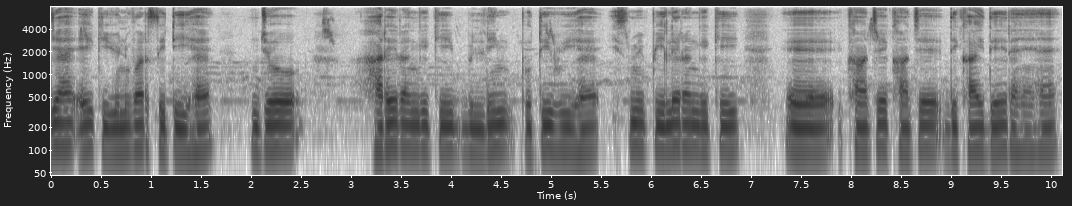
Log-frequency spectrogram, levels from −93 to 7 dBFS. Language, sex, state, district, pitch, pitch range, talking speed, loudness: Hindi, male, Andhra Pradesh, Chittoor, 105 Hz, 100-110 Hz, 140 wpm, -19 LUFS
